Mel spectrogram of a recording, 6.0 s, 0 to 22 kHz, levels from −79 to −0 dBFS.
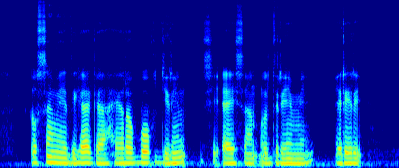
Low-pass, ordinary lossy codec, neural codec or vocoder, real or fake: none; none; none; real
